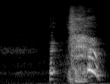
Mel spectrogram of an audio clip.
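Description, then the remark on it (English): A single sneeze: a short sharp intake burst followed by a loud, noisy explosive release that trails off quickly, with a faint tonal hum in the quiet lead-in. “Bless you. Excuse me.”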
